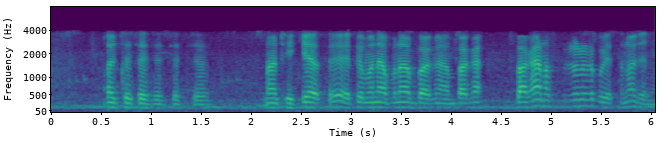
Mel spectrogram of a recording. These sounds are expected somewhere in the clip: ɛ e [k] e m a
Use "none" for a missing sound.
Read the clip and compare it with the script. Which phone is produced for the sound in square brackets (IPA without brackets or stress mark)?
t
